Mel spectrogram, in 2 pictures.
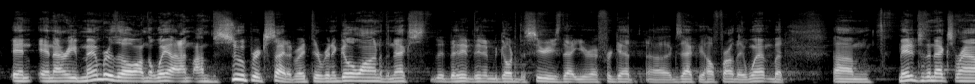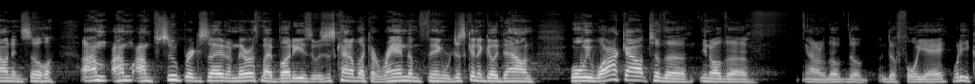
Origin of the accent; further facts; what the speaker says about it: Chicago, Illinois, United States; I'm originally from Chicago, I'm a big Cubs fan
